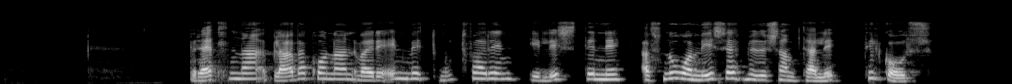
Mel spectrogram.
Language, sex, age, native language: Icelandic, female, 60-69, Icelandic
